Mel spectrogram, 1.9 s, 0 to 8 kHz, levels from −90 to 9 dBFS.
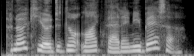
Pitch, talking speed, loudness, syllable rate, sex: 205 Hz, 245 wpm, -16 LUFS, 6.8 syllables/s, female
